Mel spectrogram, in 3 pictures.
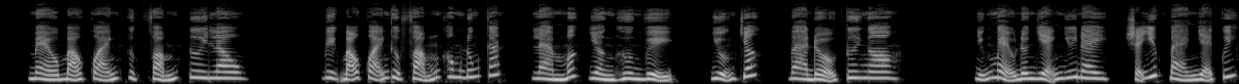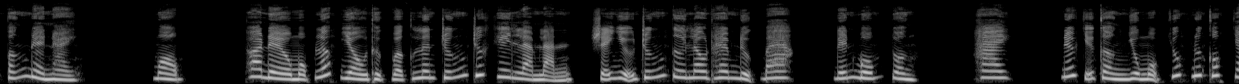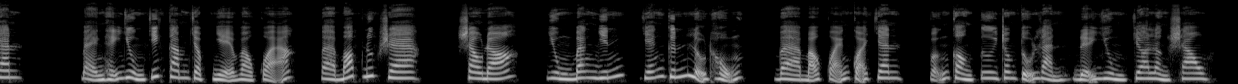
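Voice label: Vietnamese, female; vietnamese voice over talent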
